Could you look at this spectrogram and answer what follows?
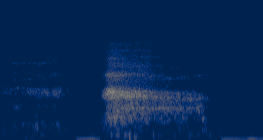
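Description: A slow, deep breath during a quiet meditation with hands over the heart: a soft exhale, then a long, fuller breath of about a second and a half, close and gentle, with no talking.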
